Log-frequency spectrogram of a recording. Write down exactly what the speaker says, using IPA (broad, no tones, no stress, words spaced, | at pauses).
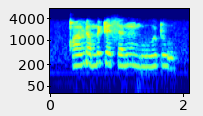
qʼõ ɳʌmɛʈɛ sɜŋõ muːʈu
